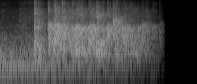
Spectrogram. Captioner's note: applause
